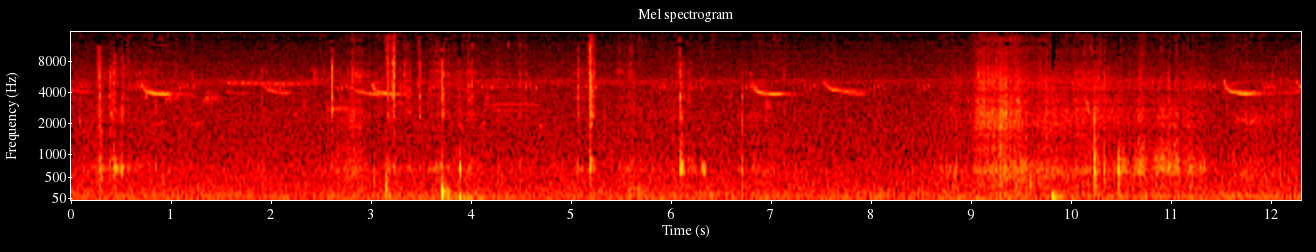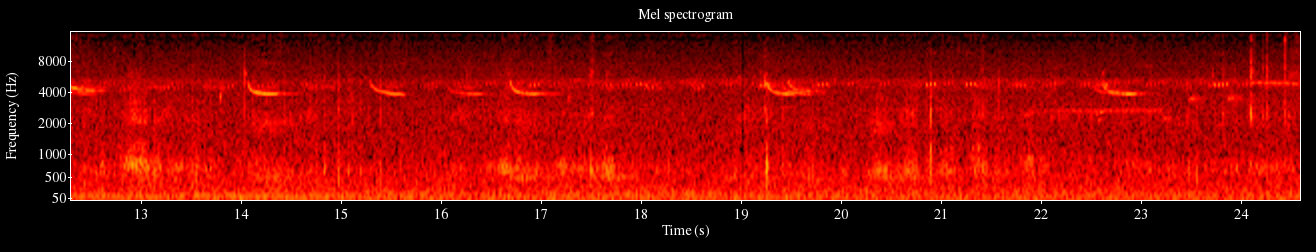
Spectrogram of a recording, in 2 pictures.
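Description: A small bird chirping over and over, short high falling notes about once a second. A few sharp knocks sound in the first several seconds, the loudest about four seconds in.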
